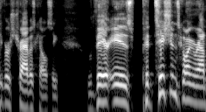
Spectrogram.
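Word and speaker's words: Kelce: they just recorded um because you have Jason Kelsey versus Travis Kelsey there is petitions going around for Mama Kelsey to flip the coin um by the way learn something um it's not pronounced Kelsey is it Kelsea right it's Kels yeah and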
